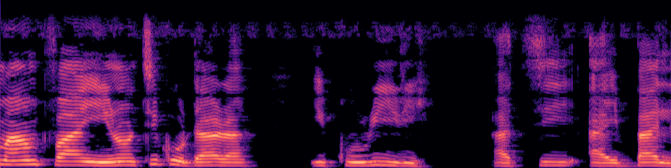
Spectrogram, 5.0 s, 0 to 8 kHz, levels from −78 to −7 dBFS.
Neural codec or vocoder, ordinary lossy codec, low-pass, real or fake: none; none; 7.2 kHz; real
